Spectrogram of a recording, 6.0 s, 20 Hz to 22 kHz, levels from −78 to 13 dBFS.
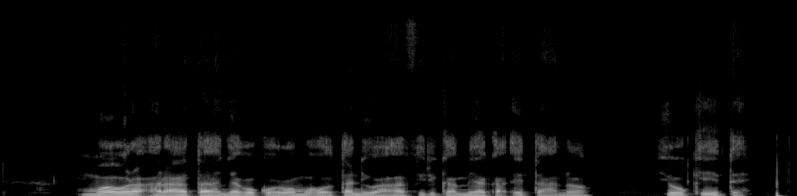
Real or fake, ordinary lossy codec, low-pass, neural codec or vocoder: fake; none; 19.8 kHz; autoencoder, 48 kHz, 128 numbers a frame, DAC-VAE, trained on Japanese speech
